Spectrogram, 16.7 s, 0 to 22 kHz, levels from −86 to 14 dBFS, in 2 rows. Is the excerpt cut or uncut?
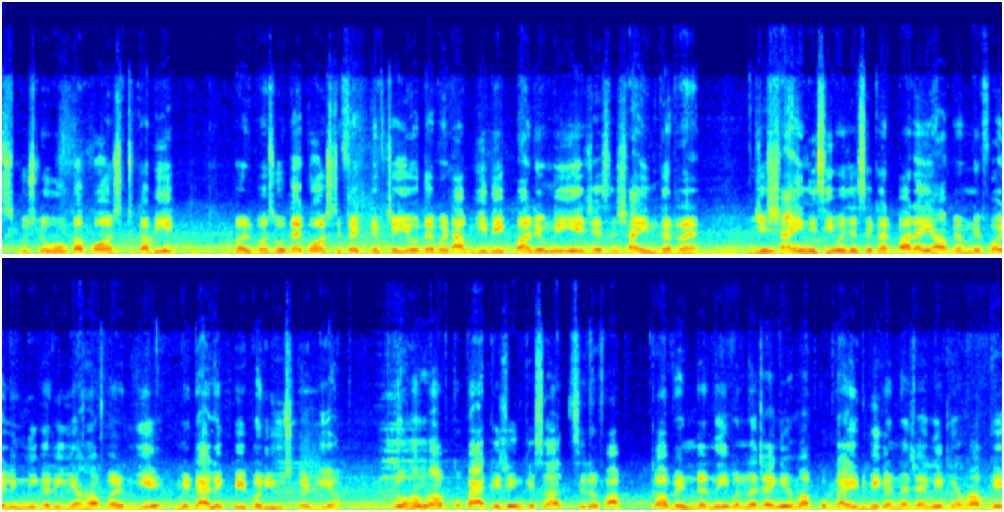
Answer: uncut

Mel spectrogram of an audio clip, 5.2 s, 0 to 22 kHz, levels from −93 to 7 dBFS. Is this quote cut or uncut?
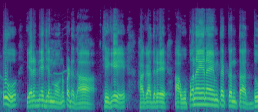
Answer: cut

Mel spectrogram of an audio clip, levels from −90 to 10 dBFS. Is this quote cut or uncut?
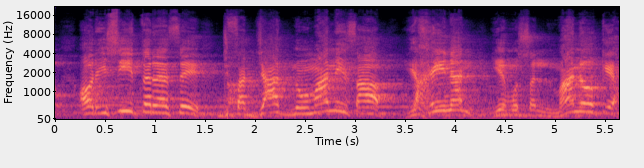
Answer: cut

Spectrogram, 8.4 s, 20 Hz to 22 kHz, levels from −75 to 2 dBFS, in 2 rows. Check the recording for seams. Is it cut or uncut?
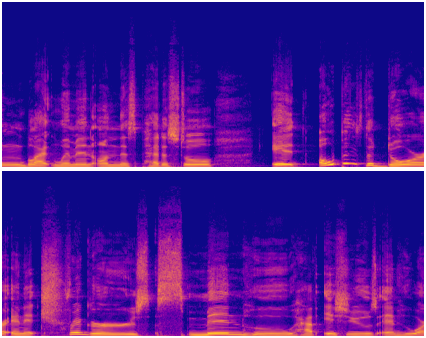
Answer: uncut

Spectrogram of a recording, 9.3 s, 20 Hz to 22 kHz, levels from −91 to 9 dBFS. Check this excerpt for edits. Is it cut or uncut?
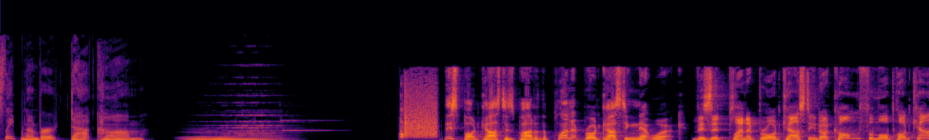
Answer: cut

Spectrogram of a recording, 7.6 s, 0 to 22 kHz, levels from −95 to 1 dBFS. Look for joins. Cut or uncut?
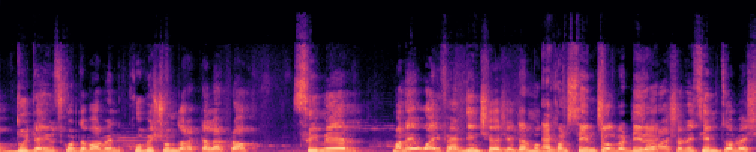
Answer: uncut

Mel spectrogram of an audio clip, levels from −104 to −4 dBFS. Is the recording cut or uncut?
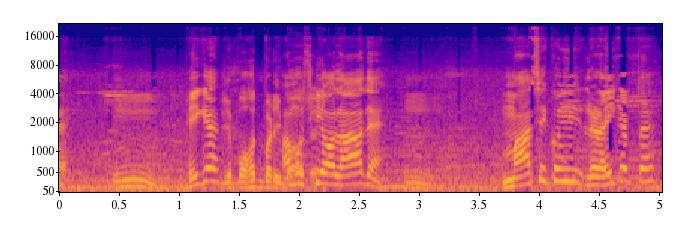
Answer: uncut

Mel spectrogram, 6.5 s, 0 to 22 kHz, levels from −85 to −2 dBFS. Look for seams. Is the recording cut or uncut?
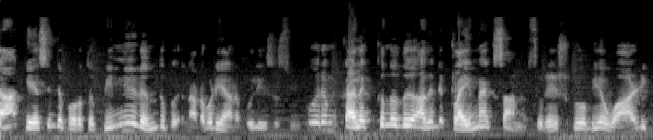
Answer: cut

